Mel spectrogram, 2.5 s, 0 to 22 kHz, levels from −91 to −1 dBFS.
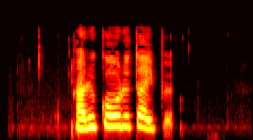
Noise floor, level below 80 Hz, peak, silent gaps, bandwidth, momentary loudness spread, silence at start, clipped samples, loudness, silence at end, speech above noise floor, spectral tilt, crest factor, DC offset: -73 dBFS; -78 dBFS; -2 dBFS; none; 11 kHz; 8 LU; 0.75 s; under 0.1%; -18 LUFS; 0.85 s; 55 dB; -4 dB/octave; 20 dB; under 0.1%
